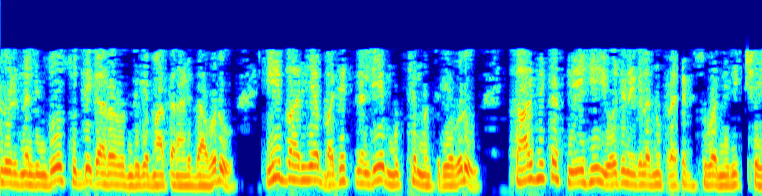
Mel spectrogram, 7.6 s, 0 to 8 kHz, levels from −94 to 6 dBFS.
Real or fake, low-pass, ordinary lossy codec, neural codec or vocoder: real; 7.2 kHz; AAC, 16 kbps; none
